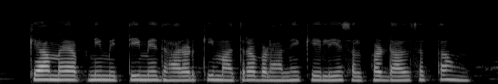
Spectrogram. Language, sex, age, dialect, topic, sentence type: Hindi, female, 18-24, Awadhi Bundeli, agriculture, question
